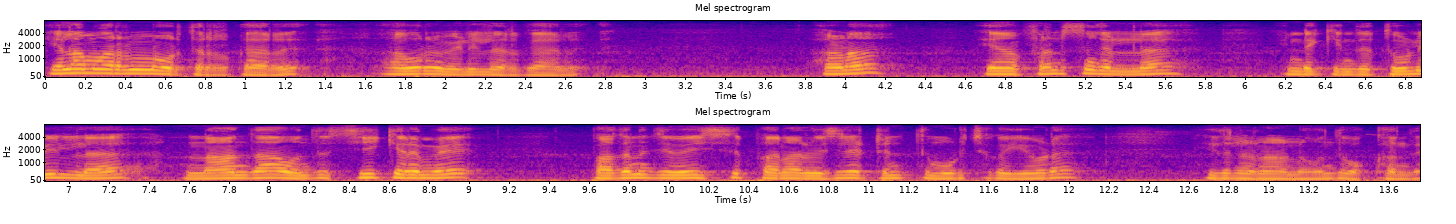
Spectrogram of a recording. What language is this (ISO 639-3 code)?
tam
